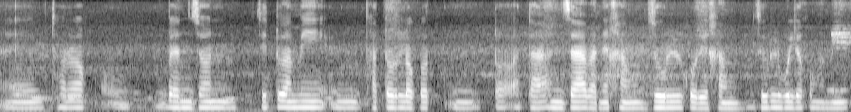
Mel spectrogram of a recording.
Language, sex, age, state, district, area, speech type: Assamese, female, 45-60, Assam, Barpeta, rural, spontaneous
